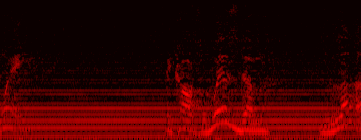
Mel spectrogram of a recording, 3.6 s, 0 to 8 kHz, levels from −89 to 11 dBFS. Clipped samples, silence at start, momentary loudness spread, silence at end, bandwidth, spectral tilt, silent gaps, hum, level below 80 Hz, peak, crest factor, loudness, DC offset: under 0.1%; 0 s; 7 LU; 0 s; 8 kHz; -6 dB/octave; none; 60 Hz at -65 dBFS; -70 dBFS; -44 dBFS; 14 dB; -60 LUFS; under 0.1%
